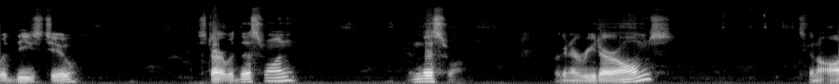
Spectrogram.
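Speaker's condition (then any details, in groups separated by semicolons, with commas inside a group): No condition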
